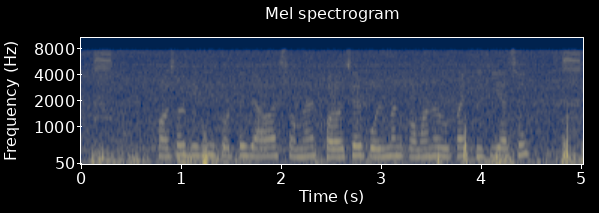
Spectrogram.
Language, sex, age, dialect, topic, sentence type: Bengali, female, 31-35, Standard Colloquial, agriculture, question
